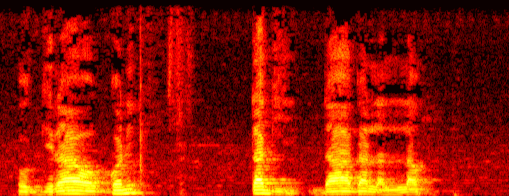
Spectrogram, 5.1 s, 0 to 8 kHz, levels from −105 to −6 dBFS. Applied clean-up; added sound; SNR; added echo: none; none; none; none.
